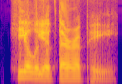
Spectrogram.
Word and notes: heliotherapy: American English

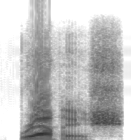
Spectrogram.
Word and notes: ravish: American English

